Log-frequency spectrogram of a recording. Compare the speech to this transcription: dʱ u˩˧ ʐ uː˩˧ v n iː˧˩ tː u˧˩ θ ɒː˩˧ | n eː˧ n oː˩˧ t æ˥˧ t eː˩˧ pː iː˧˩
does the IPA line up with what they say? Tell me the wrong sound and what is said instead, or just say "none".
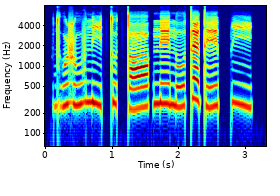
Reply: θ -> tː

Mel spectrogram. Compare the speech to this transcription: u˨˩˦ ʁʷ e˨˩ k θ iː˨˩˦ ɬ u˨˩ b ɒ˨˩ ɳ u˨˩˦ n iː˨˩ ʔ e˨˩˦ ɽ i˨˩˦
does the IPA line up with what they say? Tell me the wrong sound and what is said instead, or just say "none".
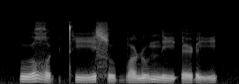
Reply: θ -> t̪ʰ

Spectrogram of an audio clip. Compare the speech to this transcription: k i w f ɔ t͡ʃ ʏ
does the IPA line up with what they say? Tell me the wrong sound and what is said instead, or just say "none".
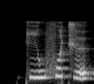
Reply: none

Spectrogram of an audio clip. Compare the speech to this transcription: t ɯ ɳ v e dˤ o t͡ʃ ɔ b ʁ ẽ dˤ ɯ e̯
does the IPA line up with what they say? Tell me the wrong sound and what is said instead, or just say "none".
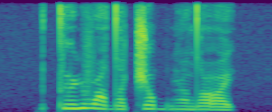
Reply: ʁ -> ɡ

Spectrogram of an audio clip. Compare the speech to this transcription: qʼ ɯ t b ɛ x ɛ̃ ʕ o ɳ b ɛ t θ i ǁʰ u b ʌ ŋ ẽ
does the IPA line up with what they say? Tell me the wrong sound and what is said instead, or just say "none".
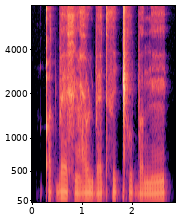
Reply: none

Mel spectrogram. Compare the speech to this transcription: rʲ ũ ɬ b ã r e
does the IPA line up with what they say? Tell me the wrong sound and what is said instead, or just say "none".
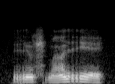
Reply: r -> rʲ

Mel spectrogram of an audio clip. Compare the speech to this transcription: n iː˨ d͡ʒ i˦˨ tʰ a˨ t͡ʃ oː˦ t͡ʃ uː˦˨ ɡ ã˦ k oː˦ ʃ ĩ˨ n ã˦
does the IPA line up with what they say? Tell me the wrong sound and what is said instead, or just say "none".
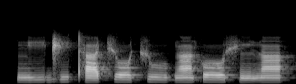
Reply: none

